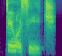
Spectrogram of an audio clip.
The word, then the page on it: Taoiseach: Indian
